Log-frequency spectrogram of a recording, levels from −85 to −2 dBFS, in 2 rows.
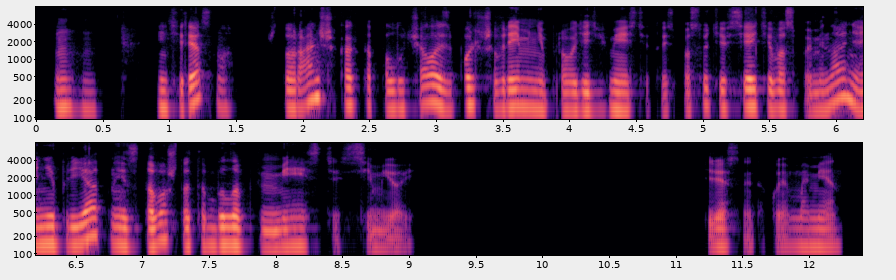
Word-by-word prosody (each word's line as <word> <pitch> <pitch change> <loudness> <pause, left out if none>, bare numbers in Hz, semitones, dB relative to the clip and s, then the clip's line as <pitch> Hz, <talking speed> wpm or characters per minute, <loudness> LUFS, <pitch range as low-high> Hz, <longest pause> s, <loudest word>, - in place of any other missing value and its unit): Мгм. 145 -2 -5 0.4
Интересно, 150 +1 +1 0.2
что 150 - -1
раньше 210 +8 +1
как-то 165 0 -1
получалось 150 +1 +1
больше 160 -1 -1
времени 150 -1 +3
проводить 135 -1 -2
вместе, 135 -1 -1
то - - -32
есть, 125 0 -11
по - - -7
сути, 160 -2 -4
все 145 +2 +4
эти 155 0 -2
воспоминания, 145 +7 -1
они 145 +1 +4
приятные 150 +1 +2
из-за 135 0 -2
того, 135 +5 +4
что 170 -5 -3
это 140 +1 -5
было 145 +1 +5
вместе 135 +3 -4
с - - -26
семьёй. 60 0 -10 2.2
Интересный 65 0 -4
такой - - -12
момент. 135 0 -6
145 Hz, 145 wpm, -30 LUFS, 135-155 Hz, 2.2 s, было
